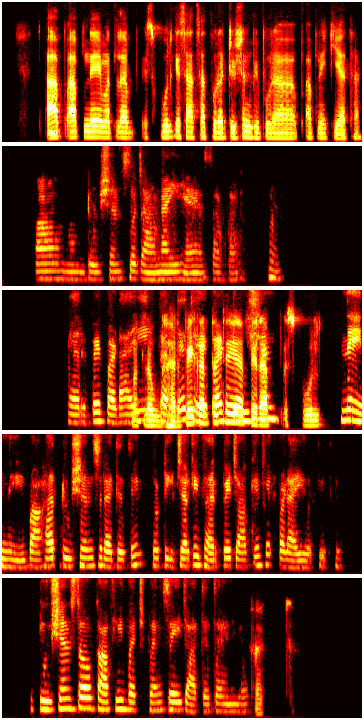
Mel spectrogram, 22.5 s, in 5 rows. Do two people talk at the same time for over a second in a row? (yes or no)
yes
